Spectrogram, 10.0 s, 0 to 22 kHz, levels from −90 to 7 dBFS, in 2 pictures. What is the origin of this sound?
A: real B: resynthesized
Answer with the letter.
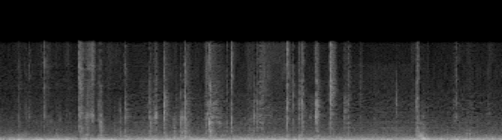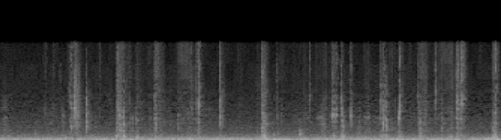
A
